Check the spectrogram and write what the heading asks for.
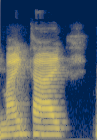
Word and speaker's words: Maite: So they say Maite. And it doesn't end with an A.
